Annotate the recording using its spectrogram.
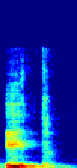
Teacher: In the word it, the realization of T is unaspirated, as are all voiceless plosives when they occur at the end of a syllable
